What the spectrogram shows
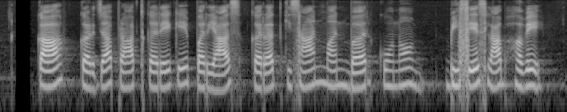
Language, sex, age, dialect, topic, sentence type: Chhattisgarhi, female, 18-24, Central, agriculture, statement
